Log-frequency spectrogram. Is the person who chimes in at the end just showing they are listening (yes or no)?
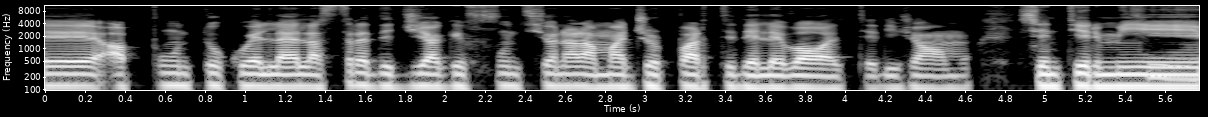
yes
